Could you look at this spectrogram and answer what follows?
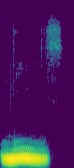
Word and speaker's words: knees: Remember when the S ending follows a vowel like A I or U, it's always pronounced as the voiced Z sound. That's why the words knees, oh, knees, and niece,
